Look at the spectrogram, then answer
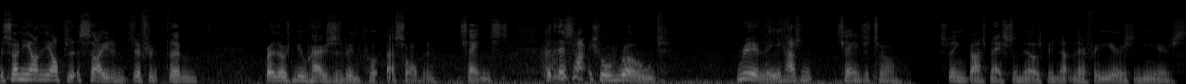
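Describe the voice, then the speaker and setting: Against a quiet background, a woman with a West Country accent talks at a fairly quick pace, her very deep, low pitch taking very wide swings and her tone dark and mellow. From Wiltshire, England. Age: 80s+. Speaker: elderly local resident. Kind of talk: interview reminiscence.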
